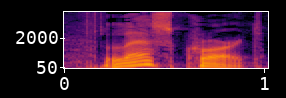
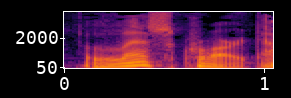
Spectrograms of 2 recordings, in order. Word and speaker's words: Lescroart: Lescroit. I'm going to spell that name for you because I'm not completely sure I'm pronouncing it correctly. It's Lescroart, John T. Lescroit.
